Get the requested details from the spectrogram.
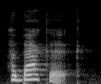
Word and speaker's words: Habakkuk: Habakkuk. Okay, Habakkuk 2:2-4.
